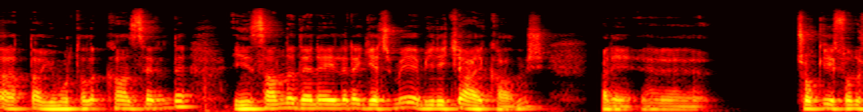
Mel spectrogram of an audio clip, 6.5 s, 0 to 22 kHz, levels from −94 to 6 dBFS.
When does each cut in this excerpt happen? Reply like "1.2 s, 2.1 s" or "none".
none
